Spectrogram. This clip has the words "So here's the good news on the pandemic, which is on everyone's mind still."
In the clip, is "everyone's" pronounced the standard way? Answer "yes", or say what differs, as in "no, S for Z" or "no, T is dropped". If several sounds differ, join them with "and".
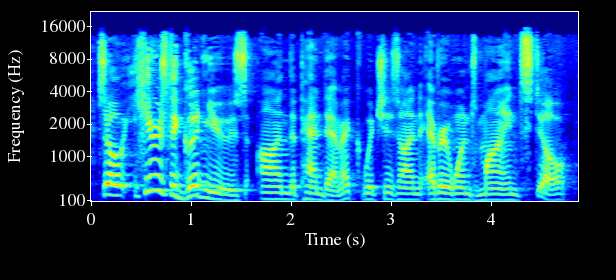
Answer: yes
